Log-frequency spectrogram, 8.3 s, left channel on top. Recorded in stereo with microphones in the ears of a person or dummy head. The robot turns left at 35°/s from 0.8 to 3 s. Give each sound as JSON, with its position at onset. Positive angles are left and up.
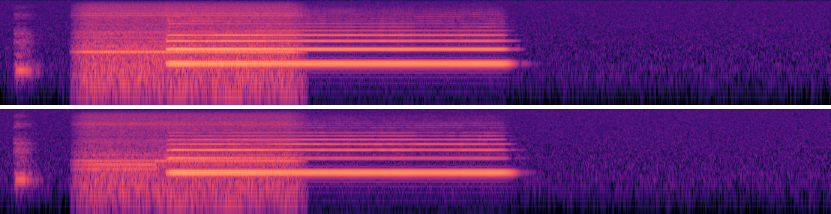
{"t": 0.1, "sound": "a gasp", "side_deg": -40, "distance_m": 4.0}
{"t": 1.6, "sound": "a trumpet", "azimuth_deg": 70, "distance_m": 1.5}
